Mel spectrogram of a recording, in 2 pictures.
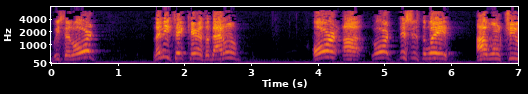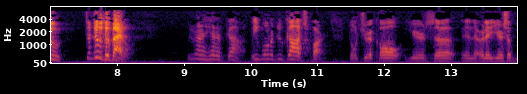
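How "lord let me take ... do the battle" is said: high, loud, insistent mimicry; hammed-up pushy plea; mock demanding prayer. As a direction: act out someone bossing God around. Mimics people dictating to God.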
